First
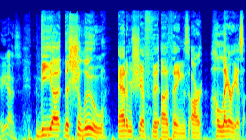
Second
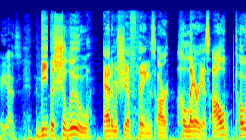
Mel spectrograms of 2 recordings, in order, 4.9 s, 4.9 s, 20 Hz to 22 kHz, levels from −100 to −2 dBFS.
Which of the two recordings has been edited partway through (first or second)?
second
